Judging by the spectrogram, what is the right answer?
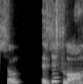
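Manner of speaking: put-on thick, slow London accent, laid on heavy. Retelling a phone call from Ray: heavy London accent as Ray. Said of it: "has a very heavy London accent".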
